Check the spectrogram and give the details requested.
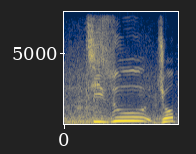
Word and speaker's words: Tz'utujil: Nasıl okunuyordu? Tizu Job diye okunuyordu.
